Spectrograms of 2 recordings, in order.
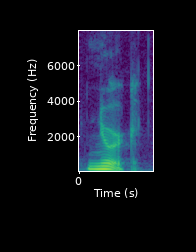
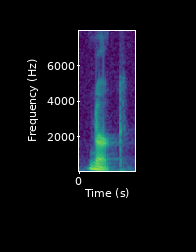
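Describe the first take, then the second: First: The name is said fully with two clear syllables. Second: The name is said quickly, squeezed into one syllable. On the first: "like Newark" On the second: "if you say it quick enough, it's Nerk"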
